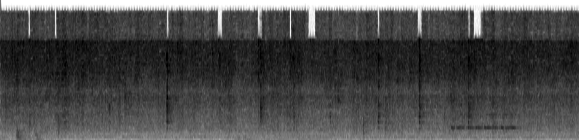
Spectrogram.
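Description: Flat-iron steak sizzling and frying in a hot pan, a steady dense crackle and hiss with scattered pops, close and continuous with no talking.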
